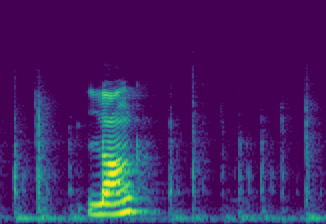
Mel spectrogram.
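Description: Computer keyboard typing: a quick run of separate keystrokes, about nine in two seconds.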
